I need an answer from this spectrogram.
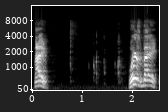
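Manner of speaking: loud, high holler for a student; teacher calling out. Acted. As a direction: bellow the roll call across the yard. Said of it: "he says Maeve".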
